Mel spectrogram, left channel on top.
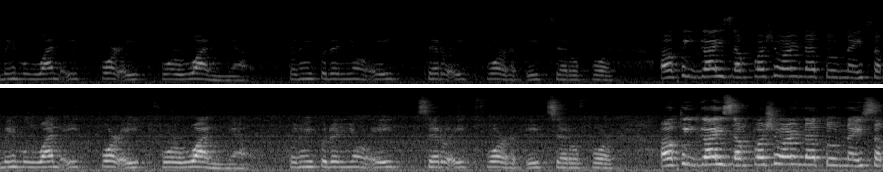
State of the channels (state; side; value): quieter; left; 21.5 dB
